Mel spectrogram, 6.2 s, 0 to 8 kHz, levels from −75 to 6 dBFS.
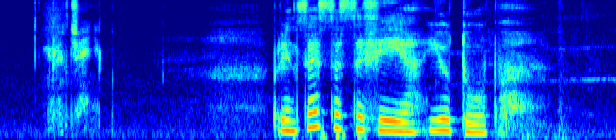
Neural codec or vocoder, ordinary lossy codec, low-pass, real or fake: none; none; none; real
